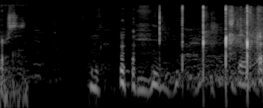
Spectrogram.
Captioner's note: chuckling; audience applauding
